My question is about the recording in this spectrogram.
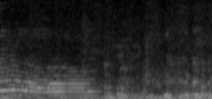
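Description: A high-pitched voice holds one long drawn-out call for about a second, falling slightly in pitch, then gives way to low murmur in the room.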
